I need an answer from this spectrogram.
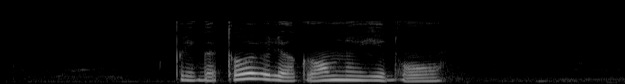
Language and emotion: Russian, sad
